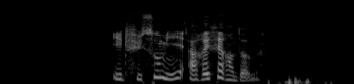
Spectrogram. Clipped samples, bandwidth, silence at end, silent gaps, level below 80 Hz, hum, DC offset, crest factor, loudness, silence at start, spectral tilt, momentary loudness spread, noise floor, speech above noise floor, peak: under 0.1%; 11.5 kHz; 0.45 s; none; -64 dBFS; none; under 0.1%; 24 dB; -37 LUFS; 1.15 s; -3 dB/octave; 20 LU; -87 dBFS; 49 dB; -16 dBFS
